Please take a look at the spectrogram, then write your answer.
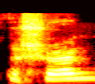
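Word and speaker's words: Abhorrant: so to speak Dan you really liked the aoran is that how it's pronounced from the fleshy courts yeah um auran yes uh so aside from the fact it's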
